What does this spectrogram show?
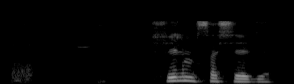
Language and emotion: Russian, neutral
